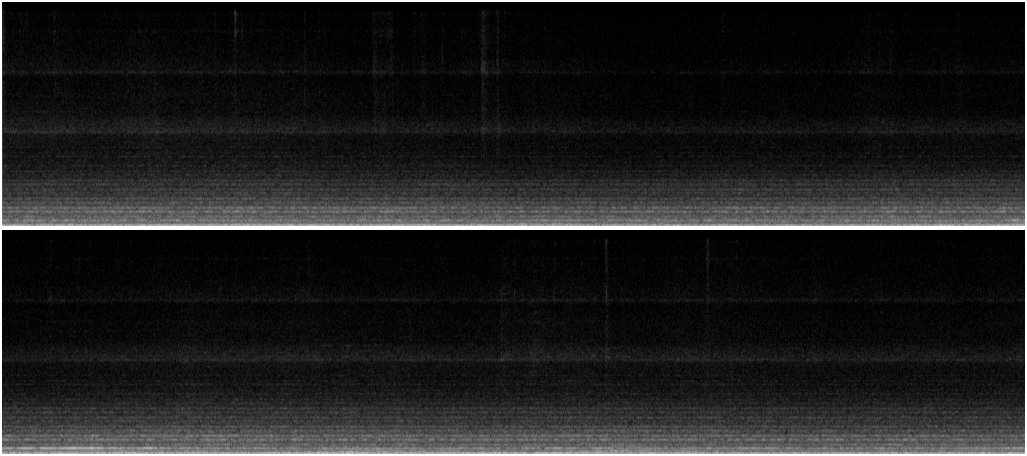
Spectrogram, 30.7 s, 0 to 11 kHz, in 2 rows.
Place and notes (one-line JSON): {"title": "parking garage shopping cart rack", "description": "hollow tubular rack for storing shopping carts on the top storey of an empty parking garage, rathauspassage", "latitude": "52.52", "longitude": "13.41", "altitude": "47", "timezone": "Europe/Berlin"}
